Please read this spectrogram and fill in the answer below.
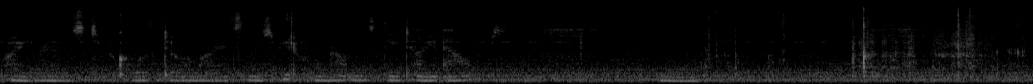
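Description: Very soft, whispered speech for about the first half, with light taps and rustles of a cardboard praline box being handled. Two sharper cardboard clicks come near the end as the box's flaps are folded.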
